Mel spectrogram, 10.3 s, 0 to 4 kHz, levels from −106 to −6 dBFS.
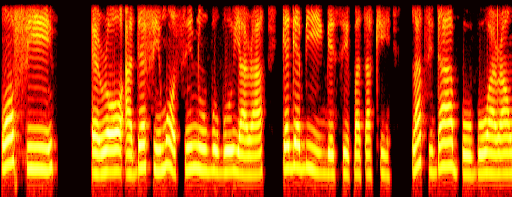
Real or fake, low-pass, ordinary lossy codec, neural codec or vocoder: real; 3.6 kHz; none; none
